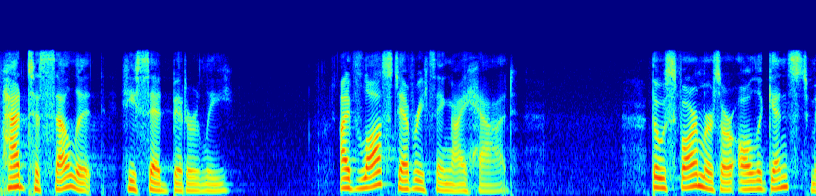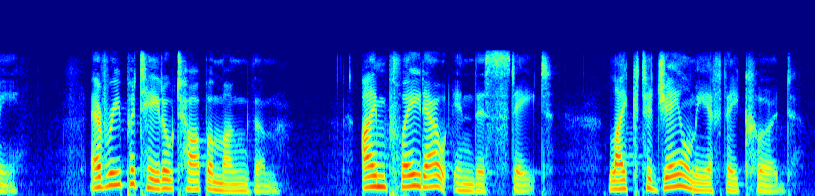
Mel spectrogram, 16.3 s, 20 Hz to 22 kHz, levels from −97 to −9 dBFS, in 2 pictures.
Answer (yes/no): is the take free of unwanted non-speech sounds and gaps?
yes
